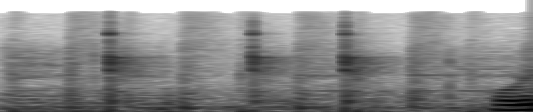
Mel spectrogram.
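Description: Three sharp metallic clicks, roughly half a second apart, from a torque wrench working the nylock nut on a timing-belt idler pulley.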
